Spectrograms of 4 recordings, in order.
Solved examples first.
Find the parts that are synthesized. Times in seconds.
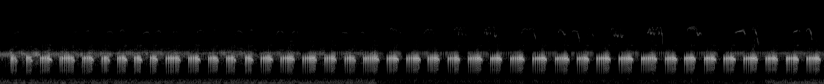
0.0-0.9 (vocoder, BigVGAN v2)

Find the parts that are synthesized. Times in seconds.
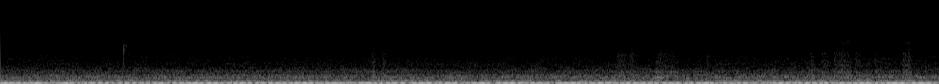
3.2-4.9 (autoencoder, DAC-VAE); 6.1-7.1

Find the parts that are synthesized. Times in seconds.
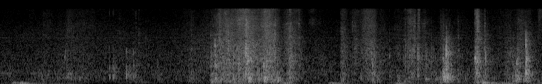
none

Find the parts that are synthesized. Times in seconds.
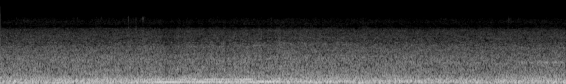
none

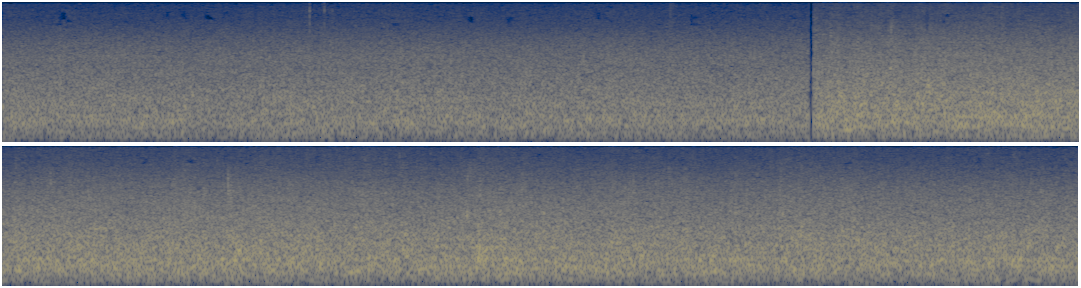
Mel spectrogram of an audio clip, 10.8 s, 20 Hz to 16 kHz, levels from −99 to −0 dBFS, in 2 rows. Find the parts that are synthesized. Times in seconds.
none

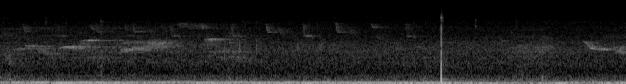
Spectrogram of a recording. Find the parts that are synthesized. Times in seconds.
1.4-3.6 (vocoder, BigVGAN v2); 5.2-6.3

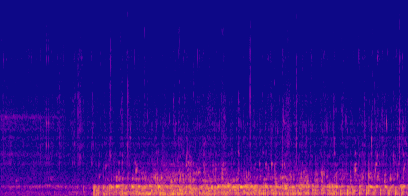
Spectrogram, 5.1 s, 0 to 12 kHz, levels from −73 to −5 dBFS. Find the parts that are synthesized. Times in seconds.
none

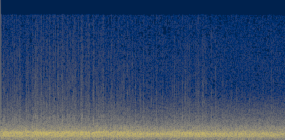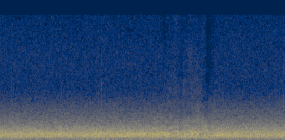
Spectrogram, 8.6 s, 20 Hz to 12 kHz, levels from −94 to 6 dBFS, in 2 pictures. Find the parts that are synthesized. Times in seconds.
6.7-7.5 (codec, HILCodec)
